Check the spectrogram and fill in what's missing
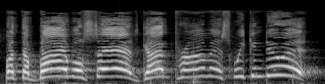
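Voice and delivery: loud, high, slowed proclamation; proclaiming loudly. Pretend. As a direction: belt it out like a triumphant believer. Claiming scripture with great comfort.

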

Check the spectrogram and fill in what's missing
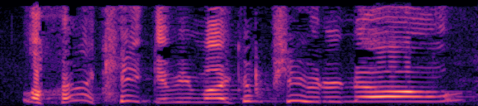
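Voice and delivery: very high-pitched mock protest to the Lord; mock pleading. Preacher playfully begging the Lord to spare his computer, mock pleading.

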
